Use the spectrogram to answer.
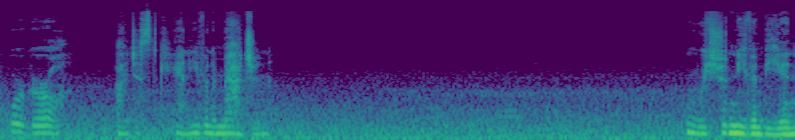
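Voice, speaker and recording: An actress playing a shaken, compassionate young woman in a video game, speaking in an anxious, halting, emotional way. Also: medium pitch, fairly bright tone, slight background noise. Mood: upset. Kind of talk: naturalistic video game voice acting.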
